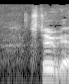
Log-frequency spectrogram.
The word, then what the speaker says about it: StuG: Is it Stug or Stug? Stug. Stug. I've heard it both ways. Stug, I think, is the correct pronunciation.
